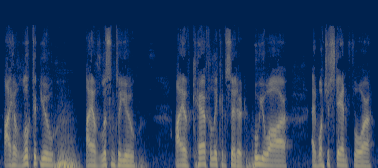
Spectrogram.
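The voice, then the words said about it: Imitates another person's voice. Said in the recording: “I picture him saying ... that impression”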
